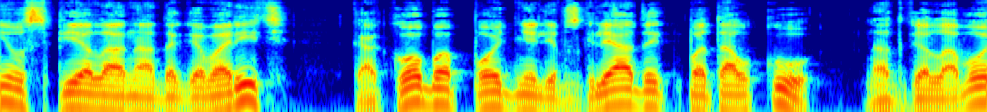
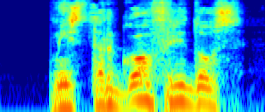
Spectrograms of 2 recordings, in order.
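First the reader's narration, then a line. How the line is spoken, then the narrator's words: Whispering. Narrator (Russian): прошептал Пин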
